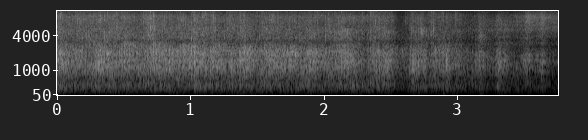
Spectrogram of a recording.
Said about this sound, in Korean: 우리 교사들과 또 여러 부서에 수고하시는 우리 많은 분들을 위해서 우리 한번 또 격려의 박수를 한번 하시겠습니다.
